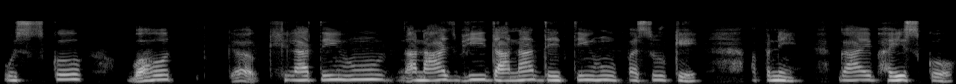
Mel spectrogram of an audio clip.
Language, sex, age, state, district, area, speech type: Hindi, female, 30-45, Uttar Pradesh, Jaunpur, rural, spontaneous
